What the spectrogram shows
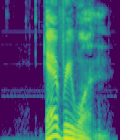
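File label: "everyone", english, male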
